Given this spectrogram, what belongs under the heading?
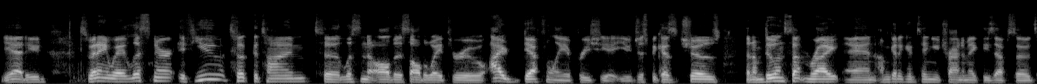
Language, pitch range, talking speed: English, 115-160 Hz, 255 wpm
